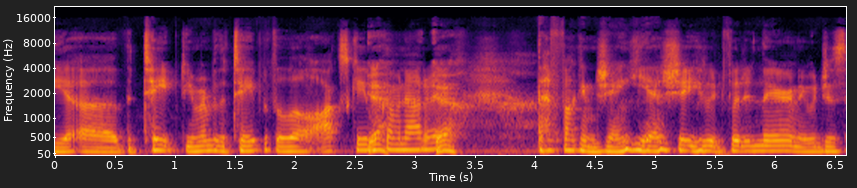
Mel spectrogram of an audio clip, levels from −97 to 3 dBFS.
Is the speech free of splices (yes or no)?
yes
